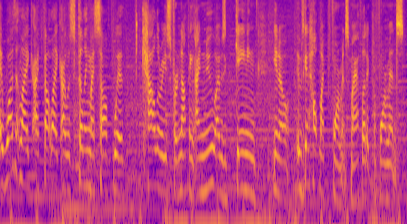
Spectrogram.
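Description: A woman at a fairly quick pace, with clear music in the background and a dry sound with no echo. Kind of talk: interview answer. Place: forest. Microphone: lapel.

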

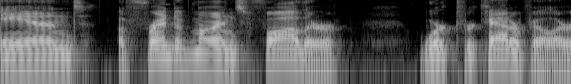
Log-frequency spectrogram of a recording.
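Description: A man with a fairly low pitch and a fairly bright tone speaks at a fairly slow pace, with big pitch swings. The recording is very clean and the background silent.

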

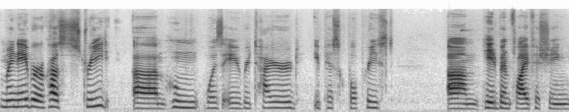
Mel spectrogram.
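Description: The sound is dry with no echo as a woman speaks at a fairly slow pace with ordinary pitch variation. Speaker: fishing guide. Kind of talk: interview answer. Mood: relaxed, laughing at times. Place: garden.

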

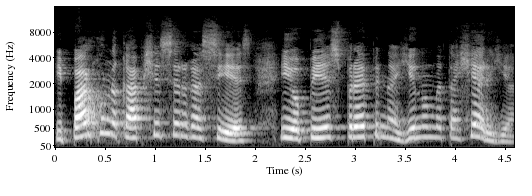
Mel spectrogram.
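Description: A woman with a high voice talks at a fairly slow pace, her intonation lively against a quiet background. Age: 60s. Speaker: shop owner and vlogger; vlogger. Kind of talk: casual vlog monologue. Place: kitchen. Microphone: lapel.

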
